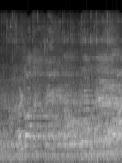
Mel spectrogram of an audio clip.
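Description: Voices in a large indoor sports hall, with light knocks from the ball being touched and feet moving on the court, one louder about half a second in.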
